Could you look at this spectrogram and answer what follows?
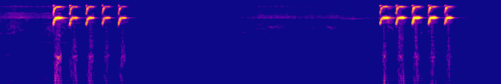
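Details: Male blue-crowned hanging parrot calling to its companions to lure in wild birds: two bursts of five thin, very high, sharply rising notes in quick succession, separated by about three seconds of silence.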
